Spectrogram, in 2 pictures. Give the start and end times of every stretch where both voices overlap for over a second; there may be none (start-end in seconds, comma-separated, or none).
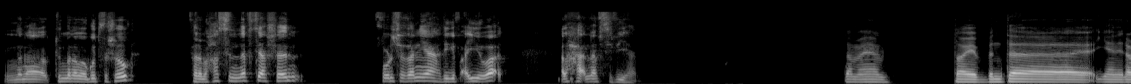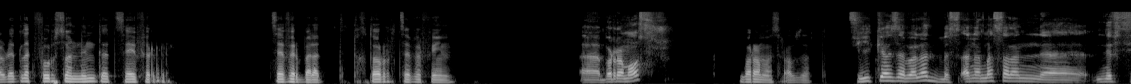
none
